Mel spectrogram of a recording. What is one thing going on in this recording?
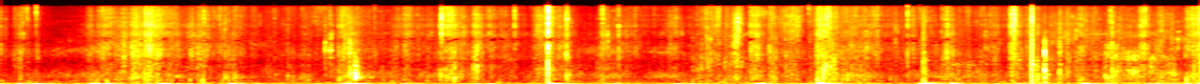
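Leaves and branches rustle as someone brushes past.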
